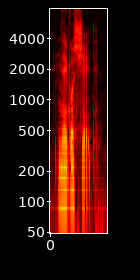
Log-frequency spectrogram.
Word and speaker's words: negotiate: But like in negotiate, it's sh. It's pronounced like sh.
